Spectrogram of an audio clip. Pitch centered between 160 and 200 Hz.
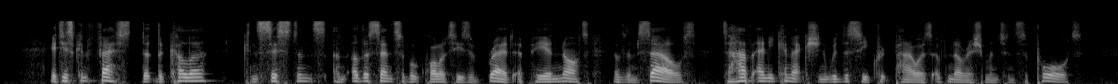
No: low, 130 Hz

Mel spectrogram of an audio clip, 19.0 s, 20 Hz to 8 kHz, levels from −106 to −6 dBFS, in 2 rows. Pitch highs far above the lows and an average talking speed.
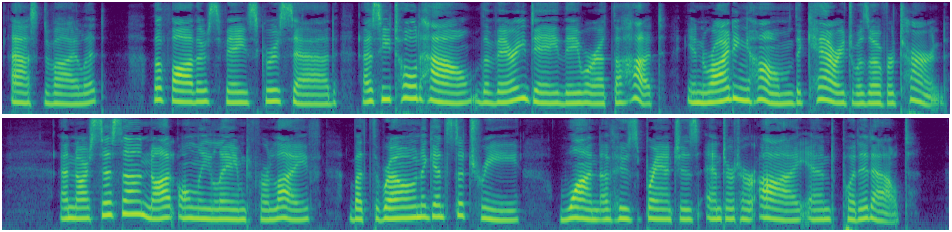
No: narrow, 2.6 semitones; average, 155 wpm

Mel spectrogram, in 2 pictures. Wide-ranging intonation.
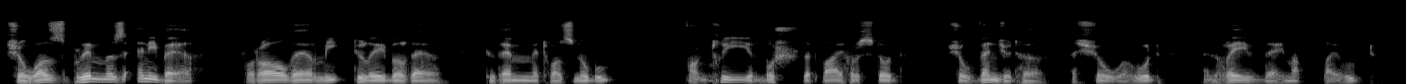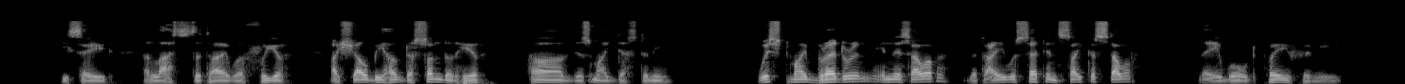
No: average, 3.9 semitones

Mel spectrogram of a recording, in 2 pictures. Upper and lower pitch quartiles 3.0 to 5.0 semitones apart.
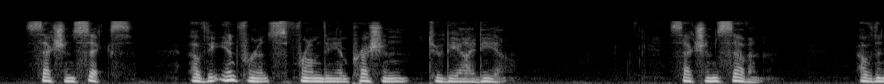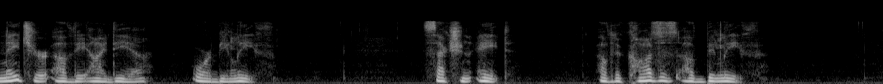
No: narrow, 2.5 semitones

